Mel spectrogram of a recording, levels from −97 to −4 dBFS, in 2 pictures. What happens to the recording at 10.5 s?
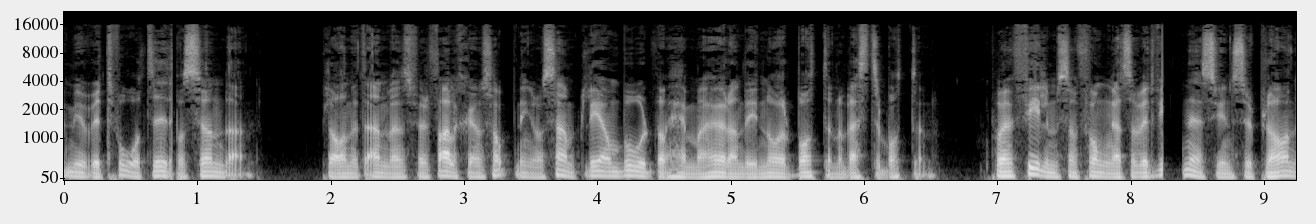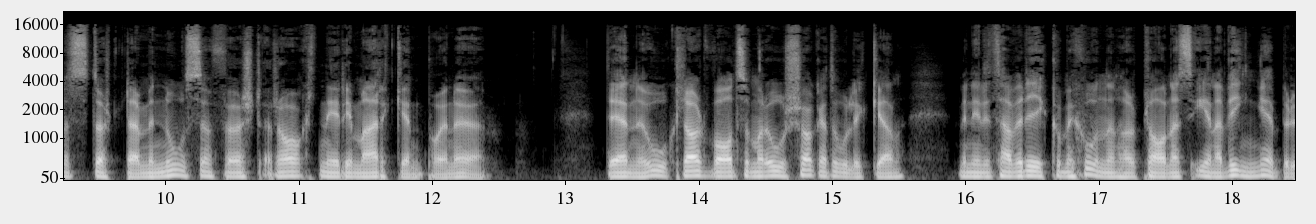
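Nothing goes wrong at 10.5 s; the speech carries on intact there.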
